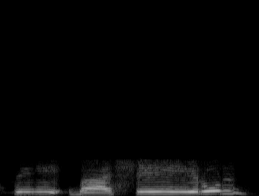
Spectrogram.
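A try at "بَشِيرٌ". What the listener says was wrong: Nah, Basirun. Berarti ya, shin-nya ya. Emang dari tadi kan shin-nya belum keluar. Basirun. Shin. Basirun.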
